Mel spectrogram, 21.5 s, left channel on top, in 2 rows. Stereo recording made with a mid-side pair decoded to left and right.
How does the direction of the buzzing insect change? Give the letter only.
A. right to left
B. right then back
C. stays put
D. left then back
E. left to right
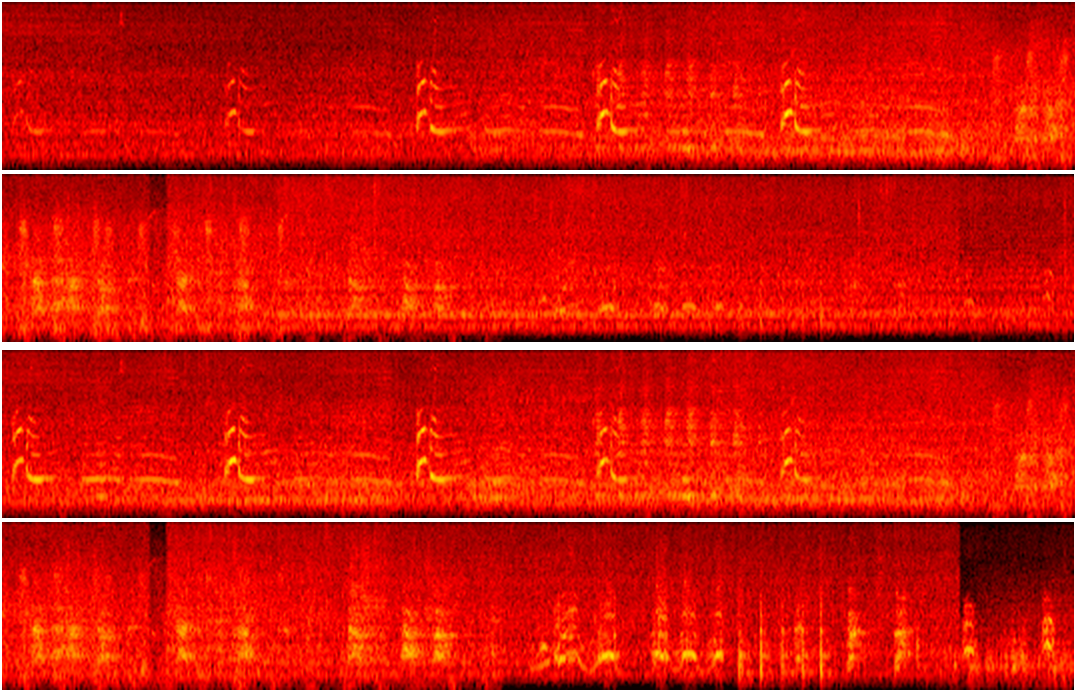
A.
